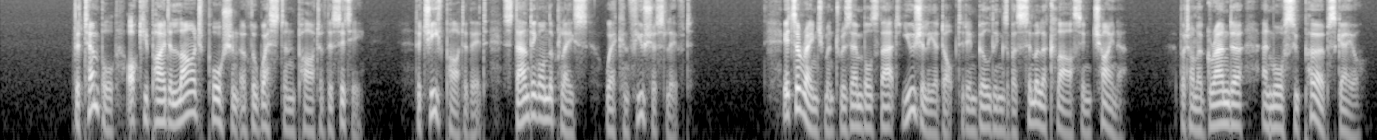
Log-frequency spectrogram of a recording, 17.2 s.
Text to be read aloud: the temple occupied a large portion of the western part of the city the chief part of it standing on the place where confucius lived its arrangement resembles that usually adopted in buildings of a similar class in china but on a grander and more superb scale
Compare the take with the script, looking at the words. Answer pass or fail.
pass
